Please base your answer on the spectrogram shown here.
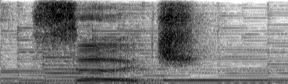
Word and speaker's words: surge: Today's word is surge. Let's look at its pronunciation, meaning, and a few sentences. Pronunciation: surge. It is surge. G-E. So the last sound is J and not G.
